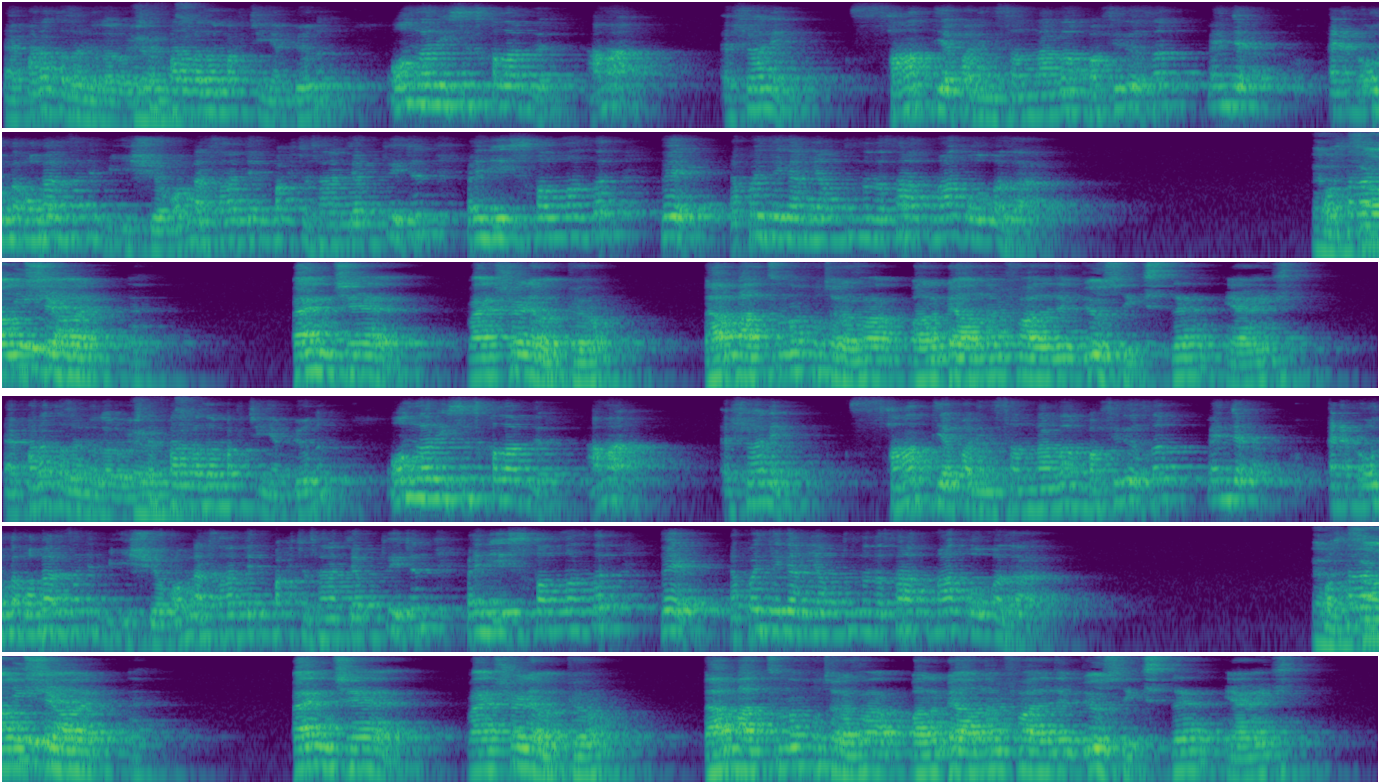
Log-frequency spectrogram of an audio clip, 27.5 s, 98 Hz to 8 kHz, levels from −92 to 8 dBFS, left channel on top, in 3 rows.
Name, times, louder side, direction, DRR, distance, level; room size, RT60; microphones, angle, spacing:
voice 1, 0.0-2.2 2.6-4.2 4.8-5.2 5.7-8.4 8.8-13.3 13.6-16.1 18.0-19.0, equal, 70° right, -1 dB, 2.4 m, -26 dB
voice 2, 17.9-19.3 20.3-21.0 21.5-22.4 23.0-26.9, equal, 20° right, -3 dB, 2.8 m, -21 dB
13.5 x 6.4 x 4.0 m, 0.87 s
head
